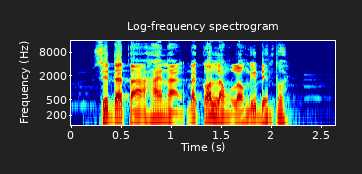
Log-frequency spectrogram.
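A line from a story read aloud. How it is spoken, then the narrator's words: Stern. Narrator (Vietnamese): chàng nghiêm giọng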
